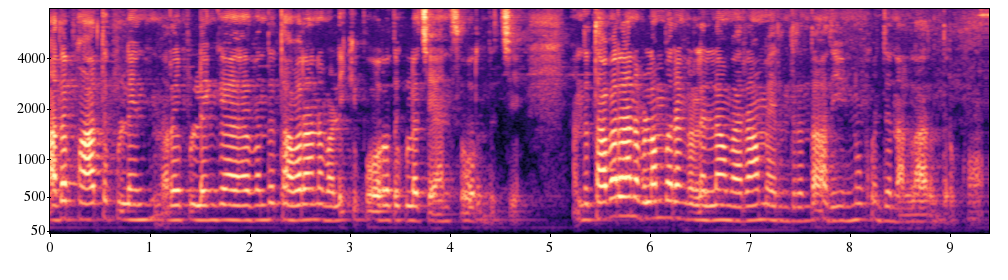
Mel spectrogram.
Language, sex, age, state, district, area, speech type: Tamil, female, 30-45, Tamil Nadu, Nilgiris, rural, spontaneous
